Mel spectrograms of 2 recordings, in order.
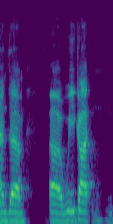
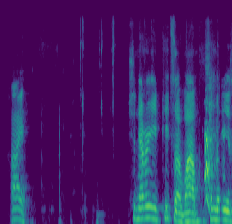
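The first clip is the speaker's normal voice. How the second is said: speaking with mouth full of food. Called on in a meeting while eating pizza: talking with mouth full. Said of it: "with your mouth full".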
